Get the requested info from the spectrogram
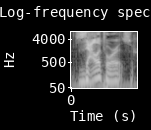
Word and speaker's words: Zalatoris: Zalatoris rhymes with you know? The Taurus.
